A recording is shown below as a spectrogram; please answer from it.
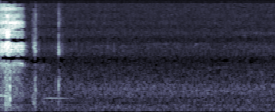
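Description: Near silence after a hushed 'shh'. A little under a second in comes a single short, faint hoot, an owl calling.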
